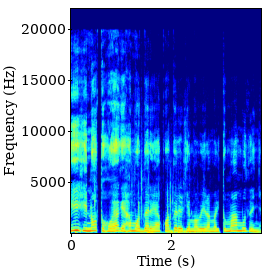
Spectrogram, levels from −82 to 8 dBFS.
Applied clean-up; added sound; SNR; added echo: neural mask model RNNoise.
